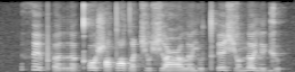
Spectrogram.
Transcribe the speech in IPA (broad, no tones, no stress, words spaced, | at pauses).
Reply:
θepʼɜrɜ kʼɔʃɜ dˤydˤyt͡ɕo ɕɜʕɔlɜju tʼeɕɔ nɜlʲɜɡʲu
